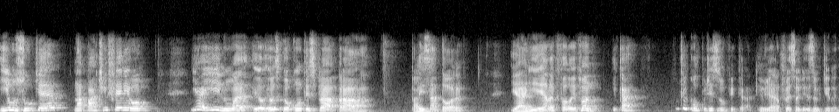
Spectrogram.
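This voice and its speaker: A man's fairly high voice with very wide pitch swings, a moderate pace and long, frequent pauses. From Belém do Pará, northern Brazil. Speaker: dance teacher. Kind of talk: casual podcast conversation.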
